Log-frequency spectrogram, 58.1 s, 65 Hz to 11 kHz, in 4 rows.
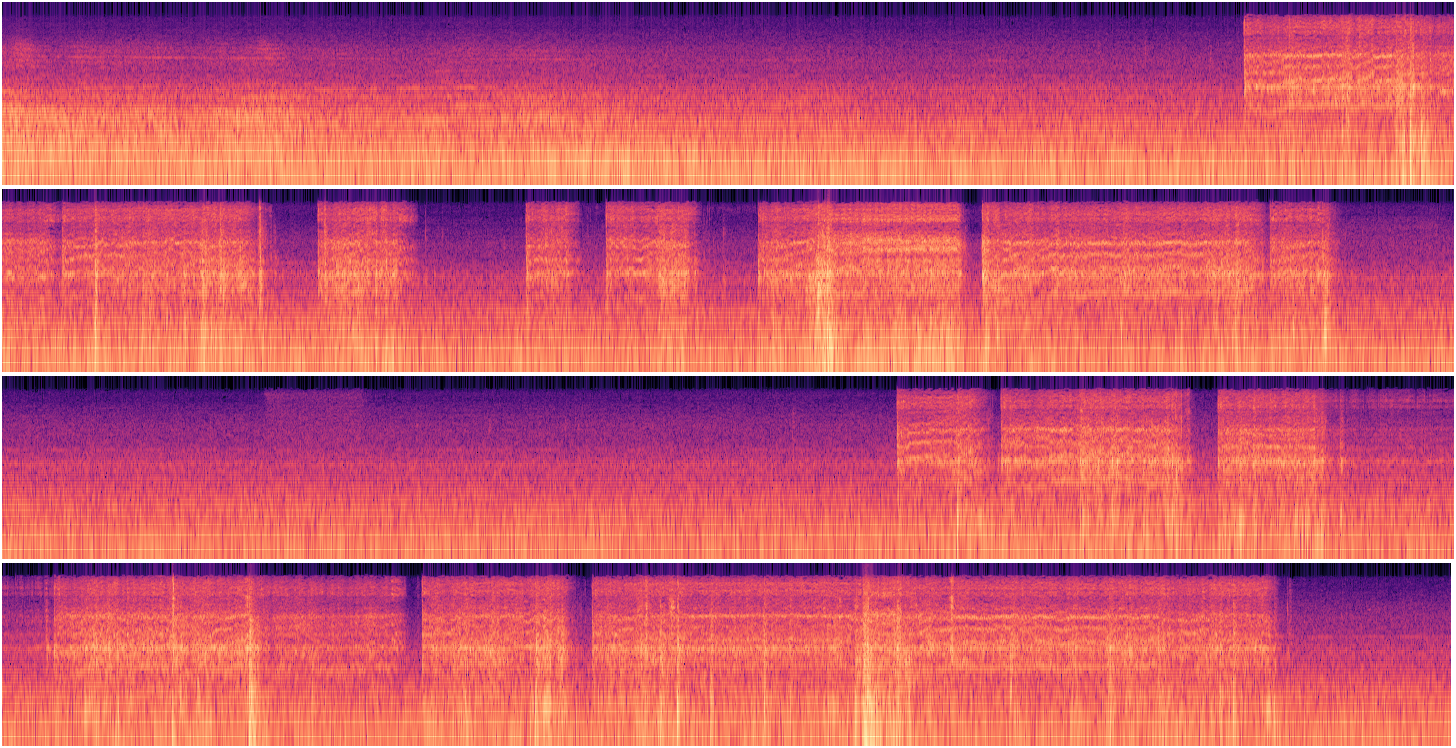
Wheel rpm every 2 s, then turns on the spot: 0, 0, 0, 0, 0, 0, 120, 160, 130, 70, 90, 110, 150, 160, 10, 0, 0, 0, 0, 120, 130, 80, 150, 140, 150, 180, 170, 180, 40.
42-44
